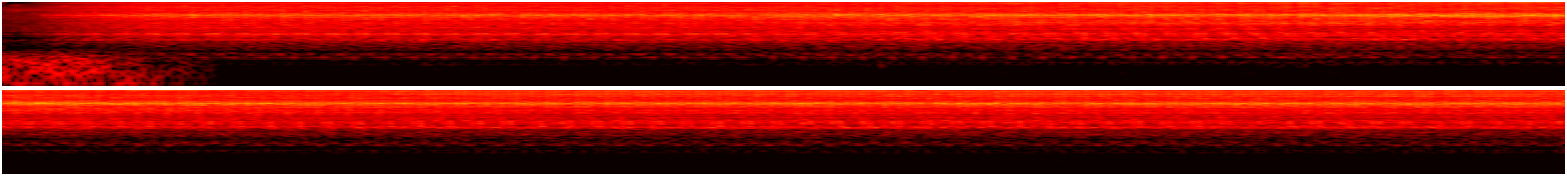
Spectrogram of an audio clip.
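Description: An engine runs with a steady whirring hum.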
